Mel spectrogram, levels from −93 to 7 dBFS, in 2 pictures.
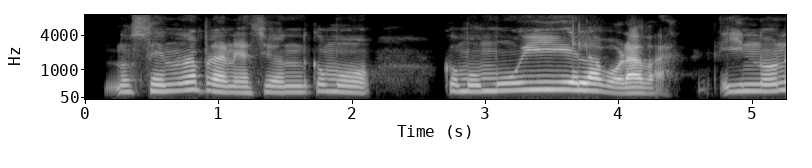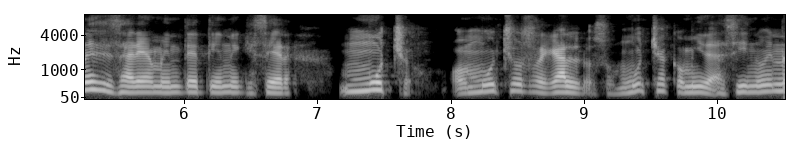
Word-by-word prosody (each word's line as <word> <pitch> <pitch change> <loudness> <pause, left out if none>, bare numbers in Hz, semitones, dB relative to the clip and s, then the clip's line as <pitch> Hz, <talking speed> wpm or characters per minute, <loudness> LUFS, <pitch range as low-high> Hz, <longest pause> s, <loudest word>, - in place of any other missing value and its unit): no 180 0 -6
sé, 195 +2 -2
en 190 - 0
una 230 +3 +1
planeación 170 -3 0
como 180 -5 -2 0.5
como 190 -2 -2
muy 235 +4 +2
elaborada, 155 -10 +5 0.3
y 195 +2 -5
no 200 0 +1
necesariamente 170 -6 +1
tiene 165 0 -5
que 145 -2 -17
ser 150 -2 -1 0.3
mucho 205 +5 -1 0.3
o 140 - -6
muchos 190 +3 -4
regalos 160 -3 +1
o 130 - -21
mucha 195 +7 -6
comida, 165 -4 -3
sino 175 +5 -3
en 200 +1 -1
175 Hz, 135 wpm, -22 LUFS, 165-200 Hz, 0.5 s, elaborada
